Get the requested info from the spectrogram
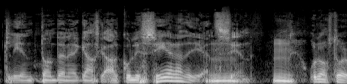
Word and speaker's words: Jeltsin: Boris Jeltsin. Yes. Han ska uttalas på det. Så jag har nämligen läst ryska en gång i tiden så jag försöker använda det. Jättesnyggt ryska uttal. Ja, Boris Jeltsin.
